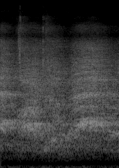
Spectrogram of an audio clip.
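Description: Basketball crowd at an Elsinore high school playoff game in a gym, a steady loud roar of voices shouting in protest over a call, sustained throughout with no pauses.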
